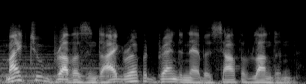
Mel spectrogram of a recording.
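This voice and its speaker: An actor playing a wistful English survivor recalling his boyhood, measured and reflective in 1940s radio drama narration. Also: on the low side, sing-song. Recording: dull old radio recording, faint music.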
